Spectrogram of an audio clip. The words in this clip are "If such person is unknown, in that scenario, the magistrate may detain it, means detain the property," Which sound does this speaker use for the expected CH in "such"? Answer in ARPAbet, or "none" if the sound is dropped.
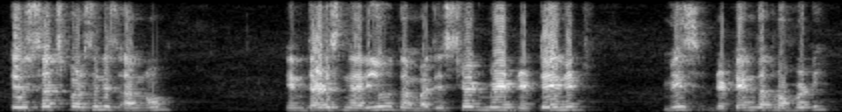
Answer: CH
